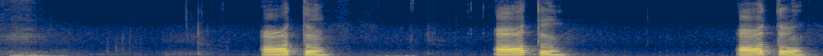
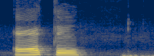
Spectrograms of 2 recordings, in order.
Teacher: زبان کو حلق کے قریب سے اوپر کی طرف موٹا کر کے اٹھاتے ہوئے پڑھیے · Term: تو ساکنہ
